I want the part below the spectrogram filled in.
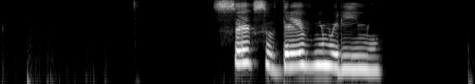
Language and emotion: Russian, neutral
